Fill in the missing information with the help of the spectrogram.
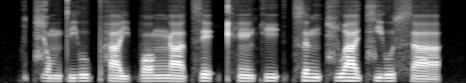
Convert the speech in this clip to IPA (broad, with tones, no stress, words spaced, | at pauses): t͡ɕɔ˨˩mt̪ju˧pʰa˨˩j pɔ˧ ŋa˨˩t͡se˦ʔ kʰẽ˧ki˦ʔ t͡sə˥˧ŋt͡ɕwa˥˧t͡ɕju˧ sa˨˩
